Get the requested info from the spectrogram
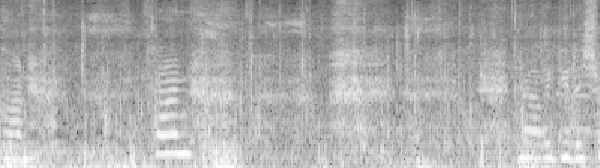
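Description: Wind rumbling on the microphone of a camera held by a running person, with short bits of voice about a second in and again near the end.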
